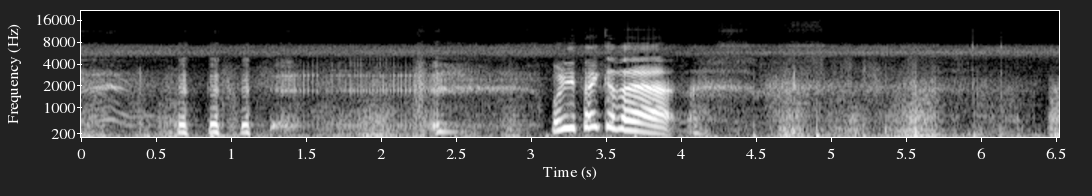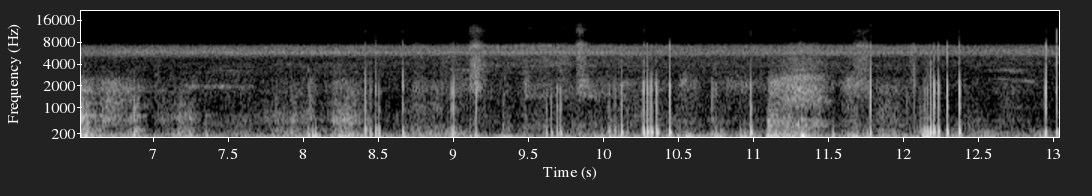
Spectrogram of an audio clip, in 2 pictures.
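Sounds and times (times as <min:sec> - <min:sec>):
insects calling: 0:00.0 - 0:13.0
hoof thumps on dirt: 0:04.4 - 0:13.0.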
